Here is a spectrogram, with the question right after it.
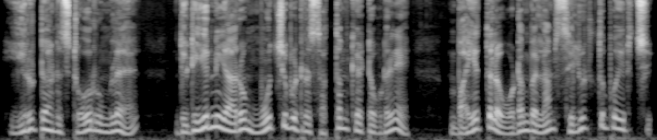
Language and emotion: Tamil, fearful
